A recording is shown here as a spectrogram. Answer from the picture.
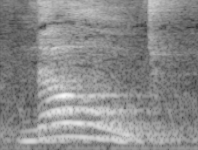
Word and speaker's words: note: Then robe, do you know robe, কাপড়, note, road, দেখো নোট বলা যায়, কোন ভুল আছে, নোট নোট বুঝতে পারছো, বাট ভুল আছে, pronunciation is note, ও ও।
